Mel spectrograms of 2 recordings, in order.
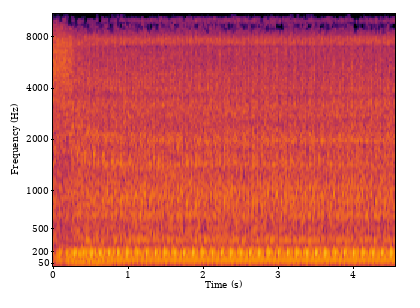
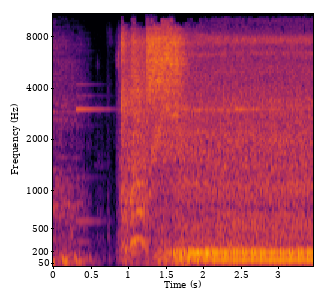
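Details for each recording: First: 2004 Audi allroad swapped to a 2.0 TDI BHW PD engine, after starter replacement and reseating the starter away from an aftermarket flywheel: it starts at once into a steady, even diesel idle. The owner still hears slight starter noise and suspects it sits too tight against the flywheel. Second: 2004 Audi allroad with swapped 2.0 TDI BHW PD diesel, new starter: short harsh whirr and clatter at engagement, then the engine catches right away and idles; the starter sat too tight against the flywheel.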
